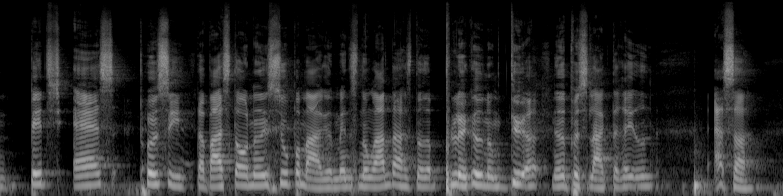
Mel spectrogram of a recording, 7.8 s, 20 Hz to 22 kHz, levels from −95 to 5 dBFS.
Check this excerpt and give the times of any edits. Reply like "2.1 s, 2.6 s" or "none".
1.9 s, 5.5 s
